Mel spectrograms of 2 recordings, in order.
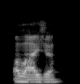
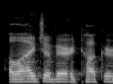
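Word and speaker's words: Elijah Vera-Tucker: Aliyah Vera Tucker from USC. What is it? – Elijah. – Oh, you do pronounce the J. Whatever. Just – copy over it, just redo it. Elijah Vera Tucker, offensive guard from USC.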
